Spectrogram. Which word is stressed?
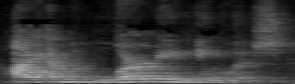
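learning. The stress falls on the word learning. The speaker is still studying and not yet fluent. "you are still learning"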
